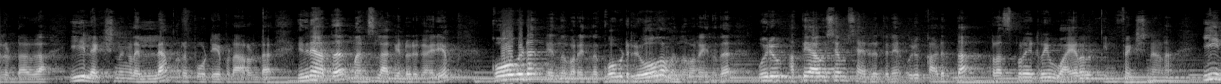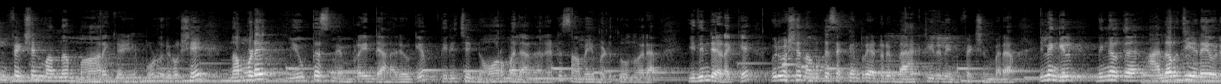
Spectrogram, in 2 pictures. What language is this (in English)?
Malayalam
